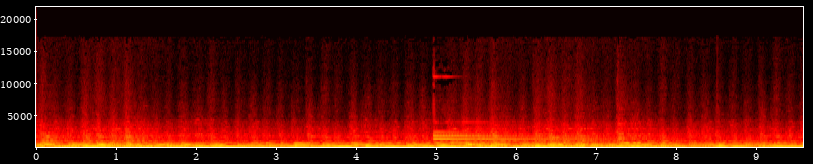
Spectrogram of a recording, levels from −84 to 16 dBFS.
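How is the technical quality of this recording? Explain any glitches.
One glitch in this music stands out: a corrupt frame decoded at 8.50 to 8.53 s. Flipped bits in a single compressed frame got played anyway, throwing energy to wrong frequencies, a sharp, fairly loud chirpy blip.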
